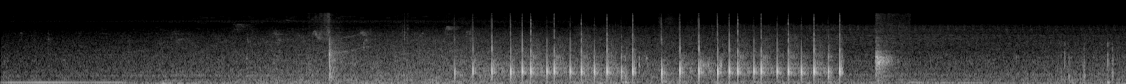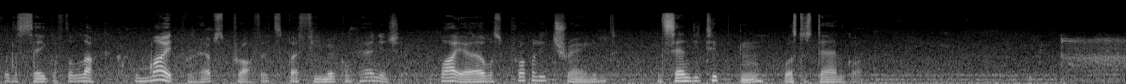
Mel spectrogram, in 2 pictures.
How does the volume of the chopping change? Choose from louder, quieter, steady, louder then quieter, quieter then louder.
louder.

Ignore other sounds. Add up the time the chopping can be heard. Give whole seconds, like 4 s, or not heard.
7 s.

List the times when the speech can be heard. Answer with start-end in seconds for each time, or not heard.
11.3-19.9.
